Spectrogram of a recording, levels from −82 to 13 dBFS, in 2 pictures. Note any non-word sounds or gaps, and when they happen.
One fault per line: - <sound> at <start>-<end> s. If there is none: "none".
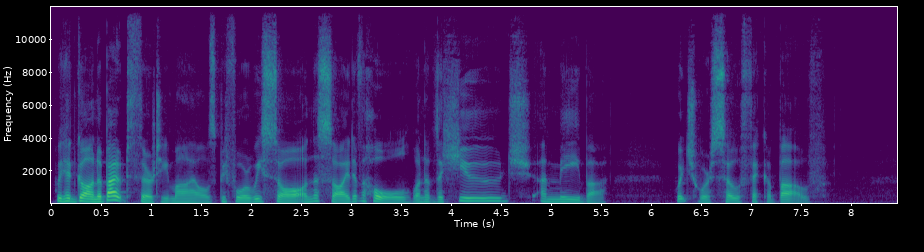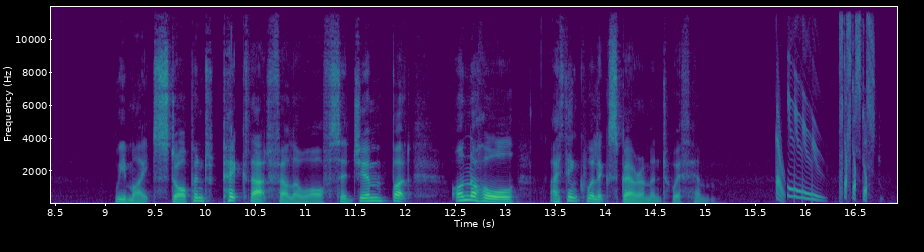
- chirp at 15.7-16.8 s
